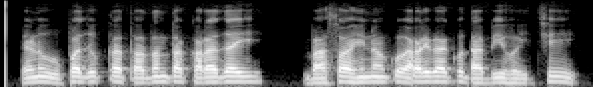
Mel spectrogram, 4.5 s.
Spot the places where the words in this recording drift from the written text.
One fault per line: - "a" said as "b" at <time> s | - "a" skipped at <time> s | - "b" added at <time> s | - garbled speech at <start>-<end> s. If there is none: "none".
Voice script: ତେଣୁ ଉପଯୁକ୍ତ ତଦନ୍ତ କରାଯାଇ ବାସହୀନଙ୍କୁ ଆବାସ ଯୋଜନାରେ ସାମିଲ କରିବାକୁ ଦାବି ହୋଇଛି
- "ଆବାସ ଯୋଜନାରେ ସାମିଲ" skipped at 3.1 s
